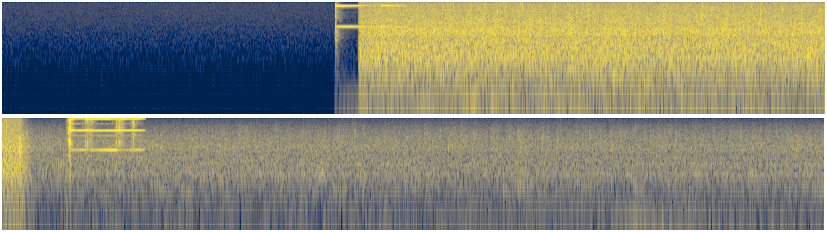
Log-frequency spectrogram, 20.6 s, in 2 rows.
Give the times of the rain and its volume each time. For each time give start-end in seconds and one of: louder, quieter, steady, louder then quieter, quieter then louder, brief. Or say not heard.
4.5-20.5 quieter.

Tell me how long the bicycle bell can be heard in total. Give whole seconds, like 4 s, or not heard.
2 s.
